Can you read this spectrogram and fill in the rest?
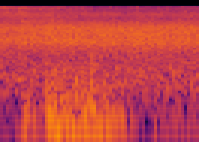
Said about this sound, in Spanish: pero miren, la parte afuera está, se está dejando caer el cielo. Está lloviendo, entonces puedo escuchar la lluvia, disfrutar el, sonido de la lluvia y, y, mientras tanto disfrutar este, este verdor en el que estoy.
